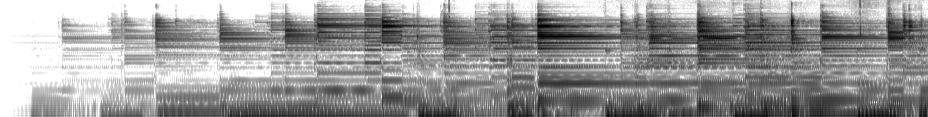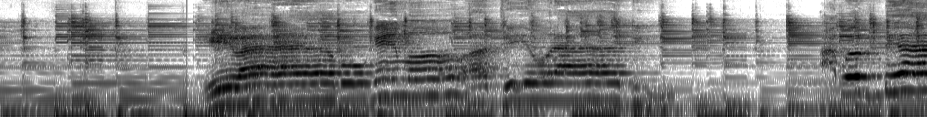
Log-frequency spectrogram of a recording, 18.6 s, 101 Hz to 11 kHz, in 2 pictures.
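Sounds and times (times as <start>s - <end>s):
music jam: 1.0s - 18.5s.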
